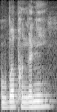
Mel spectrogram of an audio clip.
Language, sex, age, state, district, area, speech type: Manipuri, male, 18-30, Manipur, Bishnupur, rural, spontaneous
